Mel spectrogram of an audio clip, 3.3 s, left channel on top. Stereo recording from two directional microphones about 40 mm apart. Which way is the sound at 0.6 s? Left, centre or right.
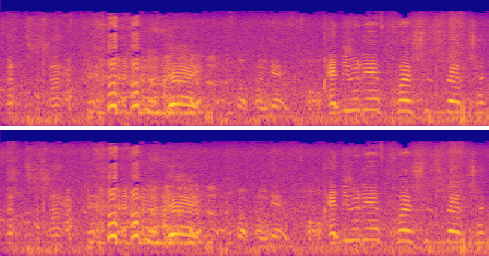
Left.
